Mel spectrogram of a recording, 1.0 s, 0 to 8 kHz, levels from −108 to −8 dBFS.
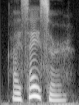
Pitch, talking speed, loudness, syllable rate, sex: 185 Hz, 180 wpm, -18 LUFS, 5.2 syllables/s, female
